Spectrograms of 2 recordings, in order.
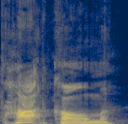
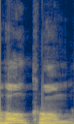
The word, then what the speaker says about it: Holcomb: Yeah, Brett Hotcomb. Is that how you say it? Oh, Holcomb. Holcomb.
